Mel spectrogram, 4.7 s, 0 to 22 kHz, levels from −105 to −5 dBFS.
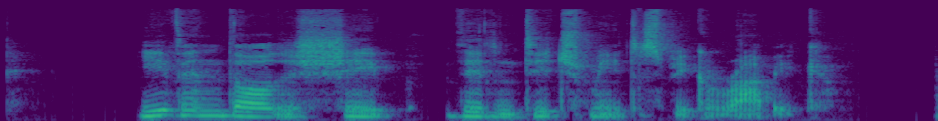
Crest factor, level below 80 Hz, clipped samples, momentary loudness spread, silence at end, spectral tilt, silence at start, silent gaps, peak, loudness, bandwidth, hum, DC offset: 18 dB; -76 dBFS; under 0.1%; 11 LU; 0.55 s; -4 dB/octave; 0.05 s; 0.27-0.66 s, 2.14-2.23 s; -30 dBFS; -46 LUFS; 16.5 kHz; none; under 0.1%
